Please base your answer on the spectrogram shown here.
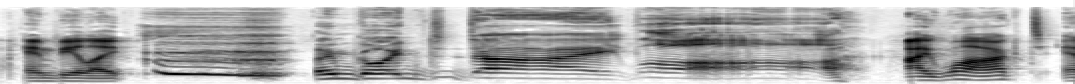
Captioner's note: zombie like groaning sound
